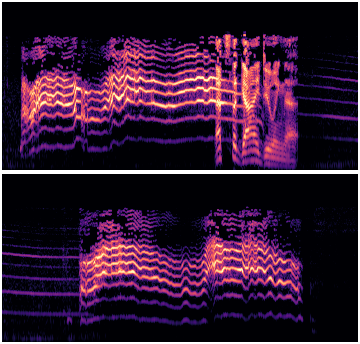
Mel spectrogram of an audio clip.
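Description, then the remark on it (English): A man imitates a cat with loud, drawn-out yowling meows in two long bursts, separated by a quieter fading wail. A voice speaks briefly in the middle. “He basically imitates a cat, and he's pretty darn good at it.”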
